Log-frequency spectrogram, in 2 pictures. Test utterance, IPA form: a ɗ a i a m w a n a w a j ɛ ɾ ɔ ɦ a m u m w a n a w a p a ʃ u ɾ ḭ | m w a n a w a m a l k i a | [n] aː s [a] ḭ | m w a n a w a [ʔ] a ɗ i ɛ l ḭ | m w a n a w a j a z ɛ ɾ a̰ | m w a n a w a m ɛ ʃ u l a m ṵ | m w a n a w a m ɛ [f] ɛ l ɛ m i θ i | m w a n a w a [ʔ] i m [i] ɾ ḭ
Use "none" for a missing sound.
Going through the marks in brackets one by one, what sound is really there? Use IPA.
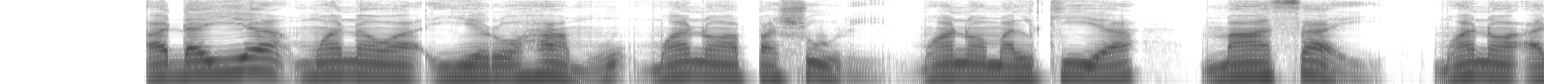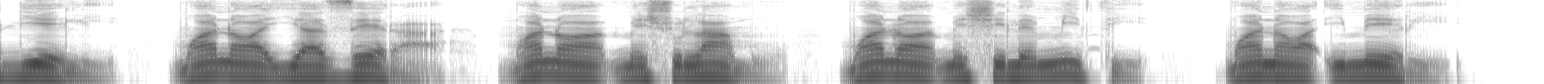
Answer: m, a, ʔ, ʃ, ʔ, ɛ

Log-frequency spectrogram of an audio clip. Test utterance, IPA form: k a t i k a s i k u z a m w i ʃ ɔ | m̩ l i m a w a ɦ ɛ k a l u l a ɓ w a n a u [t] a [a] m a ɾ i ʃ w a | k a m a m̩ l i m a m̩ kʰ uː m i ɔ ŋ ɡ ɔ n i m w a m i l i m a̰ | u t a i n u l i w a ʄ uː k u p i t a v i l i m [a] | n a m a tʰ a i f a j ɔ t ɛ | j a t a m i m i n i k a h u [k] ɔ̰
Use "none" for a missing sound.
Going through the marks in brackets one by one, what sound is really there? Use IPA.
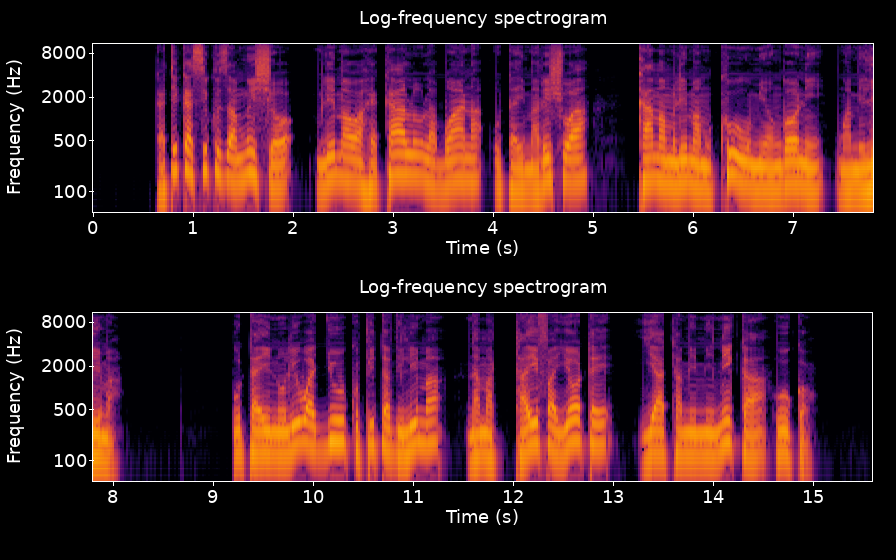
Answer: t, i, a, k

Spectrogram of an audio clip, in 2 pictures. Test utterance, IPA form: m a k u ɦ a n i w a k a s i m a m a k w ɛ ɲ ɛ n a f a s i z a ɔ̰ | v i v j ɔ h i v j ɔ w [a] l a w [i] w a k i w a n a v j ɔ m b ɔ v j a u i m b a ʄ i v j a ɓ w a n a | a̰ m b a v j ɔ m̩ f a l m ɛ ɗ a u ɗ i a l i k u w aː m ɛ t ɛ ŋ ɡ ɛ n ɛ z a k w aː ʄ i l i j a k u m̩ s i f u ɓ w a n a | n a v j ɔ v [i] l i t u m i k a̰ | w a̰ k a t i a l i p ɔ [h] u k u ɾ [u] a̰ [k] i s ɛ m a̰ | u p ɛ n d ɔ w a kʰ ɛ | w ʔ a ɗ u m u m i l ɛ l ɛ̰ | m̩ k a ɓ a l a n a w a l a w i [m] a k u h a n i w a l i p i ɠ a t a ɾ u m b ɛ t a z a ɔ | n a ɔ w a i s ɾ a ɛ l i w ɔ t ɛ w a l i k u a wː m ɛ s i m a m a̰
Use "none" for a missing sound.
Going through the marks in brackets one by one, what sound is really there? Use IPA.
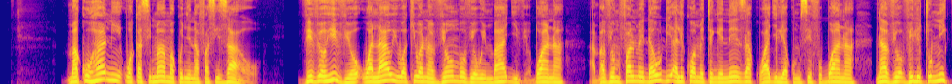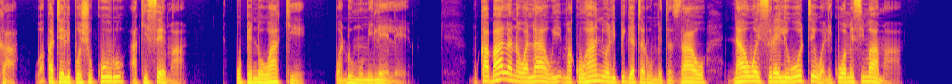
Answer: a, i, i, ʃ, u, k, m

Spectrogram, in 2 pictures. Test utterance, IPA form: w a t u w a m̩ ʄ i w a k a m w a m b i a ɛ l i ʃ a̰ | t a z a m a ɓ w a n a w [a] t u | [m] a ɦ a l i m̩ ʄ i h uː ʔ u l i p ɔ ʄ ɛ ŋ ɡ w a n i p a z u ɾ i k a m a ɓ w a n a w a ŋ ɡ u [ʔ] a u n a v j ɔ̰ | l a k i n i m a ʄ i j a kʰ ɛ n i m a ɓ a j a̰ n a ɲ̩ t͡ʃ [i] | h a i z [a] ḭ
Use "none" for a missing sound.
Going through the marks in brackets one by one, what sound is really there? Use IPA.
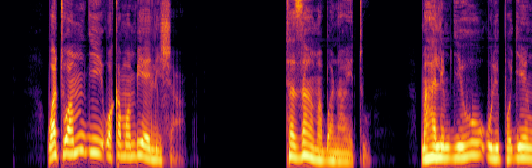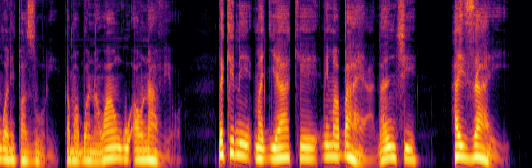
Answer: ɛ, m, ʔ, i, a

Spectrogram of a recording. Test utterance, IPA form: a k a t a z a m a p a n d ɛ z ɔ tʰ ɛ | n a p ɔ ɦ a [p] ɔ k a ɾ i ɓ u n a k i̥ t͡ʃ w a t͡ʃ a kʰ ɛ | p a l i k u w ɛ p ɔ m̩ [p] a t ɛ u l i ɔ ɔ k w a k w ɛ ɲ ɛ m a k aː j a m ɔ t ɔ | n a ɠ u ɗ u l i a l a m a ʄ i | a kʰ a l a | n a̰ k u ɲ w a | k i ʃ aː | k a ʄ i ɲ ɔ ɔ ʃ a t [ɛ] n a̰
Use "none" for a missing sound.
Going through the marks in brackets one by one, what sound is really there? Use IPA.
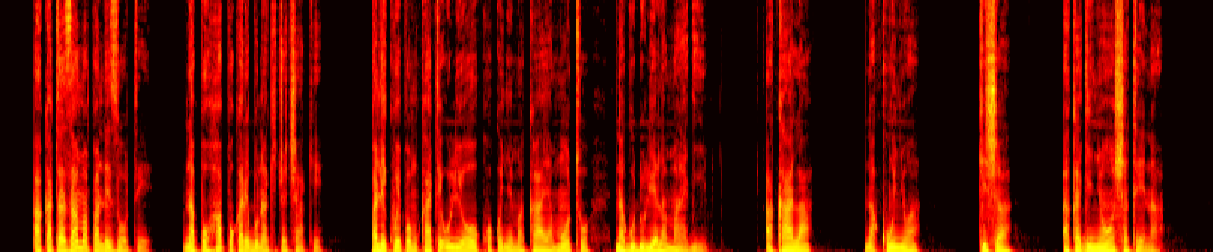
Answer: p, k, ɛ

